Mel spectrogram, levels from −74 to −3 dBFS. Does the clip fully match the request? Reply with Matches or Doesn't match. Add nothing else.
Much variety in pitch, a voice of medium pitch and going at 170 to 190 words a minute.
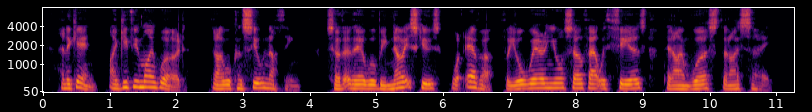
Doesn't match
